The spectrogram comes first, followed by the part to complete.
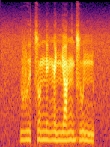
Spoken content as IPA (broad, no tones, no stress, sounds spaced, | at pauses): v ɨ t͡s o n e ŋ æ ɲ a ŋ d͡z u ɲ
